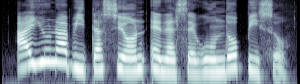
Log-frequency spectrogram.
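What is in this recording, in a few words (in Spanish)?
hay Una Habitacion En El Segundo Piso, Spanish, female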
